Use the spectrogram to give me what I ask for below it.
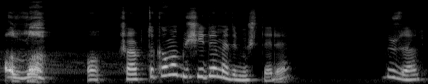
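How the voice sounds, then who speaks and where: Excitable high-pitched woman narrating gameplay. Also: normal speed, creaky. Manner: chatty and excitable, frequent exclamations and laughs. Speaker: gaming video host. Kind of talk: casual gameplay commentary.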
